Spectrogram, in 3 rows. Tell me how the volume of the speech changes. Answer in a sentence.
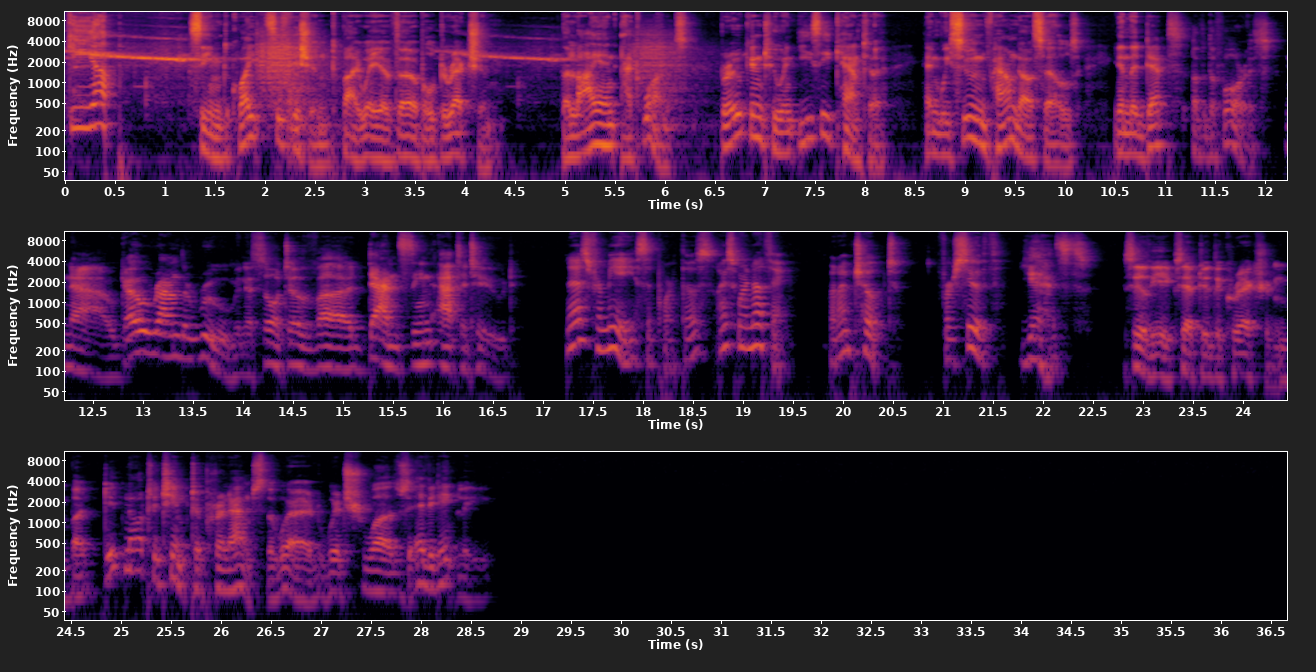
The loudness of the speech goes down.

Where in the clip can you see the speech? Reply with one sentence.
You can hear the speech from 0.0 to 28.6 s.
